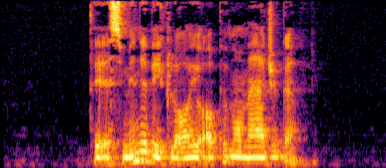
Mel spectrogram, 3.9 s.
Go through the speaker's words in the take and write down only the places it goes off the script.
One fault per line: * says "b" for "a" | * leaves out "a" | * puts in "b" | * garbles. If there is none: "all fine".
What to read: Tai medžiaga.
* puts in "esminė veiklioji opiumo"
